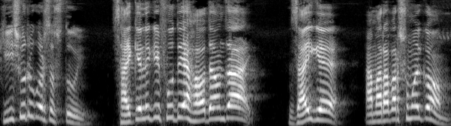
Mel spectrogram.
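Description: A man's voice: very high voice, lively intonation, normal speed. A man voicing a fussy, irritable village uncle in a comedy cartoon, nagging and snappish, with a colloquial Bangladeshi accent. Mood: irritated.

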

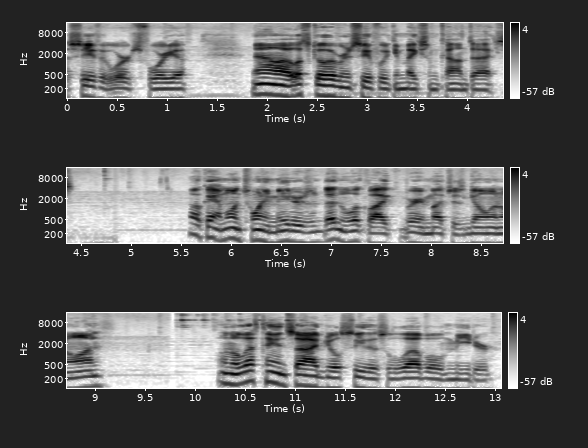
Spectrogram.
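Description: Man, fairly low pitch, smooth clean tone, informal how-to walkthrough, hobbyist tutorial. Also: darkish tone. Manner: informal, step-by-step explaining. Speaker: amateur radio hobbyist giving a tutorial. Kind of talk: casual software and radio walkthrough.

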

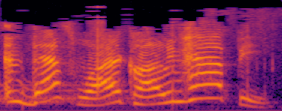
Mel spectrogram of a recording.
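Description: A woman playing a proud dog owner, presenting her pet in a bright, showy way. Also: sits high, very animated, normal speed. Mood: cheerful. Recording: lo-fi TV audio with clear noise.

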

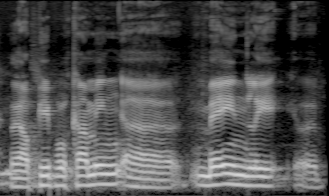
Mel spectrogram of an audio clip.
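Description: An older man from Finland speaks haltingly, pausing often over his words. He is recorded on a lapel mic in an indoor hallway of a conference venue. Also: mid-range voice, dark tone. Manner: hesitant, halting with fillers. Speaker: church leader. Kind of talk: casual interview.

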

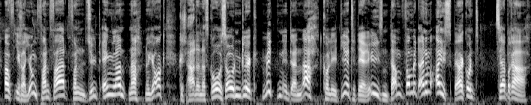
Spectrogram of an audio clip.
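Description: An actor playing a courteous, old-fashioned, learned professor in a children's radio drama, formal and pedantic. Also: male voice, fairly high pitch, darkish tone, dry recording.

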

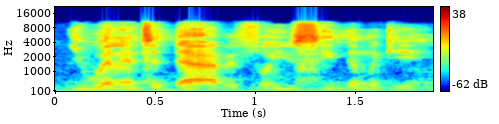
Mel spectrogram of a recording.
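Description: A man's voice: on the low side, monotone, quick pace, bright, forceful tone. A man playing a smug, corrupt lawman in an audio drama, taunting and profane as he coolly threatens his informant. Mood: cold, taunting. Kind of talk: scripted audio drama dialogue.

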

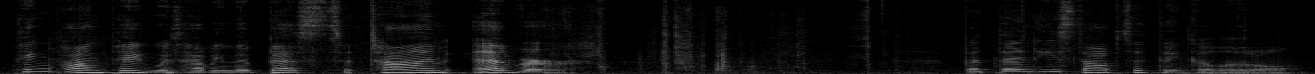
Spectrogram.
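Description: A woman reading a children's storybook aloud like a teacher, expressively, stretching key words and pausing to ask questions. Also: on the high side, very animated, gravelly, slight background noise.

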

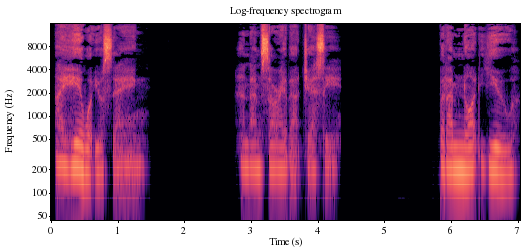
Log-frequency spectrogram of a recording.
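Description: Casting: actress for idealistic young she-wolf, audio roleplay, earnest and stubborn, creaky, dark, slow and close-miked dry. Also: mid-range voice, level tone, dry recording, heavily acted. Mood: earnest, resolute. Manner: earnest, defiant, restrained. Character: idealistic, stubborn young female werewolf in love. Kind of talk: audio roleplay drama acting.

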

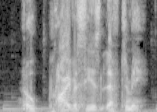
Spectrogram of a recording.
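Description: A man voicing a tormented, haunted gentleman in an audiobook, with a strained, feverish, exclamatory delivery. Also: moderate pace, faint music behind. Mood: anguished dread. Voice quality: high, keen, strained when excited. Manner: feverish, exclamatory, repeating himself. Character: frantic, tormented gentleman, haunted and near breakdown.

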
